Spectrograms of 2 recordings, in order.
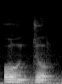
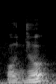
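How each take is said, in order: First: Both syllables are on the same low pitch. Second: The second syllable is higher than the first. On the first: It means rain. "the tone on it is do do" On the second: It is a name. "That is do mi"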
